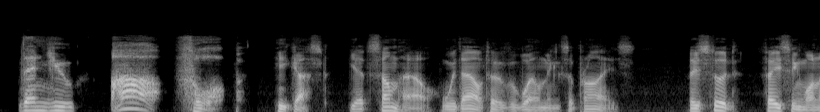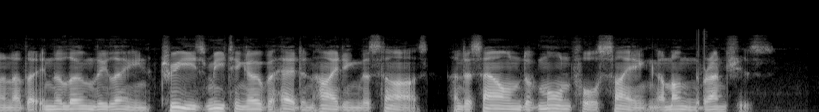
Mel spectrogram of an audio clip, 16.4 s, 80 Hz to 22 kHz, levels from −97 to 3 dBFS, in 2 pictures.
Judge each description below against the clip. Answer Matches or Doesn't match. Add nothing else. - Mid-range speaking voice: Doesn't match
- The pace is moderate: Doesn't match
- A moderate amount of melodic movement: Matches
